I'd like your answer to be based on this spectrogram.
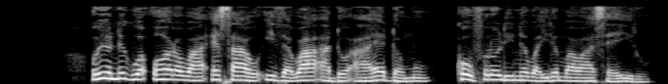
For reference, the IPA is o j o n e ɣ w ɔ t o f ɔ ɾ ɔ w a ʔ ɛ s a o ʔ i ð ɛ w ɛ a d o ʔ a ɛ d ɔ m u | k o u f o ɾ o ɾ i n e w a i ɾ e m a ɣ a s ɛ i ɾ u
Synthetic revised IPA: o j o n e ɣ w ɔ ʔ o h ɔ ɾ ɔ w a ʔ ɛ s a o ʔ i ð ɛ w a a d o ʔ a ɛ d ɔ m u | k o u f o ɾ o ɾ i n e w a i ɾ e m a w a s ɛ i ɾ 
